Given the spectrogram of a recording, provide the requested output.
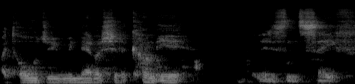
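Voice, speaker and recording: A man puts on a character voice that is guttural and raspy with a very deep, low pitch. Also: moderate pace. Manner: fearful, warning.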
